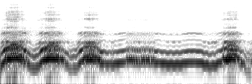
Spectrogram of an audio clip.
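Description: A large dog howls loudly, a few quick rising-and-falling yowls leading into a long, wavering howl, then more short yowls. No one speaks.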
